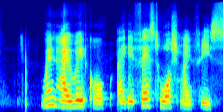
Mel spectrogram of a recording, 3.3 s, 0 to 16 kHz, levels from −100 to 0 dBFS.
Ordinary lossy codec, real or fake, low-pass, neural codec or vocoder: none; fake; 14.4 kHz; codec, 44.1 kHz, 2.6 kbps, SNAC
